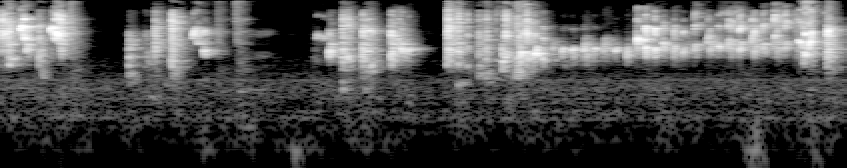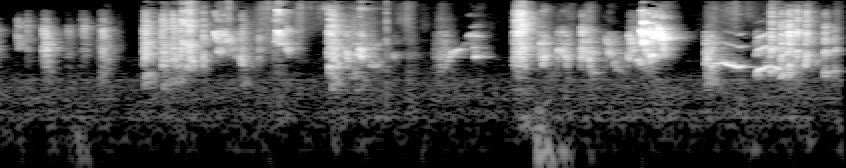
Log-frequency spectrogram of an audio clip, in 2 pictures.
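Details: Quiet, happy budgerigar chatter with scattered chirps, a sustained buzzy warble in the middle, and clusters of squeaky twitters separated by short pauses.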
